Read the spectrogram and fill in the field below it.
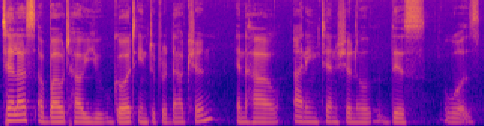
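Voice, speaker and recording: An interviewer, asking questions in a measured way and reading back the guest's earlier words. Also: mid-range voice, steady tone, a little mellow.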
